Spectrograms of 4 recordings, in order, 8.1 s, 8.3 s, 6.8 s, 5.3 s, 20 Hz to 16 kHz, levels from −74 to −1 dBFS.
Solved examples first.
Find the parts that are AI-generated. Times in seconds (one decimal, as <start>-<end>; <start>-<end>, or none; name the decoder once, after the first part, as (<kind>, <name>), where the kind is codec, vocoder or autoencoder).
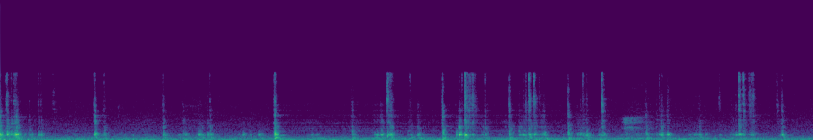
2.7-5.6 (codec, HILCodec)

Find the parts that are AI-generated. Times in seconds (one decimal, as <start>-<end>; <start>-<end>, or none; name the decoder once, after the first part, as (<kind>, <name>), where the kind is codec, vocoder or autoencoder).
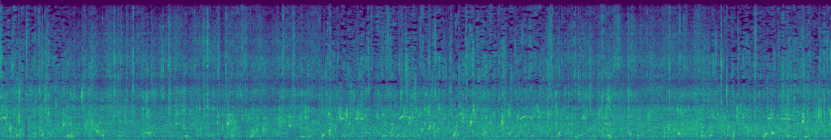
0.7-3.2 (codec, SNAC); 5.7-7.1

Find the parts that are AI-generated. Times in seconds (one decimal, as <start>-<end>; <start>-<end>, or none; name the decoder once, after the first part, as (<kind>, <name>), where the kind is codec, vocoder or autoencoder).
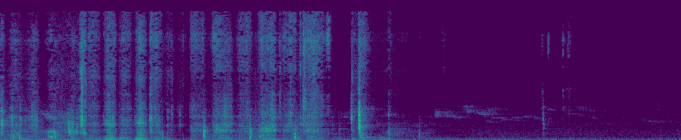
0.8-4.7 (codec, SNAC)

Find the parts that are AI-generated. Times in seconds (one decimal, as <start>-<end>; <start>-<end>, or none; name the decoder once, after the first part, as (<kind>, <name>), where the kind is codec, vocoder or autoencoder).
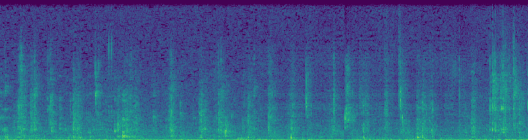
2.6-4.7 (codec, SNAC)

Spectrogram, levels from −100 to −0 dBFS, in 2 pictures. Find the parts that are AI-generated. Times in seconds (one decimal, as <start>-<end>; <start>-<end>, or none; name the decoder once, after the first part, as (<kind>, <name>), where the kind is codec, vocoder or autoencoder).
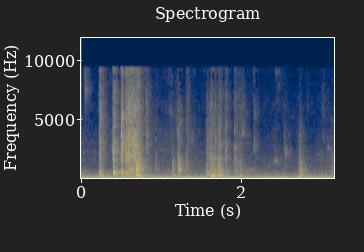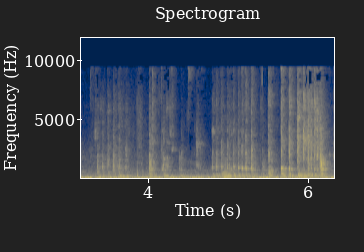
none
